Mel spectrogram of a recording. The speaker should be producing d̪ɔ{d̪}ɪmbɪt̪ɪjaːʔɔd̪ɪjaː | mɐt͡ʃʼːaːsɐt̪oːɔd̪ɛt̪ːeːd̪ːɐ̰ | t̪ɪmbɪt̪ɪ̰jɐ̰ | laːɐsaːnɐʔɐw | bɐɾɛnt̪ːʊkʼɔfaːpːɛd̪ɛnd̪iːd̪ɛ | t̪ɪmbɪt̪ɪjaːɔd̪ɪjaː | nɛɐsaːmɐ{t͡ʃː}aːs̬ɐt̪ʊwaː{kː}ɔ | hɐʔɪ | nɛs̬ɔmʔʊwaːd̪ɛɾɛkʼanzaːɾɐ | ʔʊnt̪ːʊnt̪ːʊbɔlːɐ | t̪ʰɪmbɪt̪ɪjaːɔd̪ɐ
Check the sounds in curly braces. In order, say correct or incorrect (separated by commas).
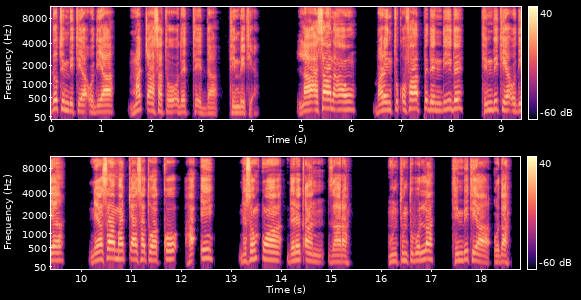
incorrect, incorrect, correct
